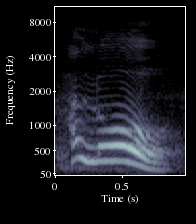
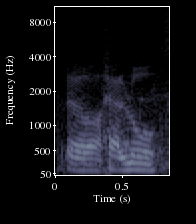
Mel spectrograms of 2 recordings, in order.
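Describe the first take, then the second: First: It is said warmly, with real feeling. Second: It is said offhandedly, without real feeling.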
